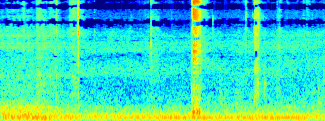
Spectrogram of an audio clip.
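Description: Air compressor running steadily with a low hum while a tire inflator hose is handled, giving light clicks and one sharp click about two and a half seconds in.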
